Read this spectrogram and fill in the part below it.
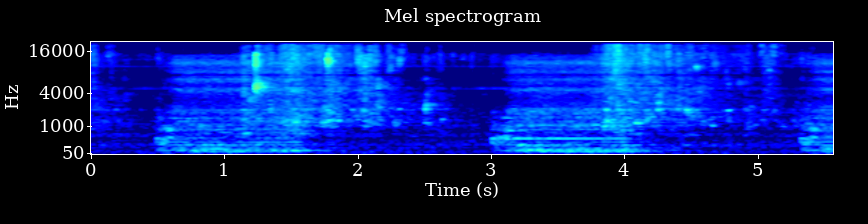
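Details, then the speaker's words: Black & Decker 3.0 portable washing machine, just over 2 years old: the motor hums about 1.5 s with water sloshing, makes a half turn each direction, pauses about a second, then reverses. Normal, healthy wash agitation. "So that's kind of what it does. It's like a half turn each direction. It pauses for like a second and then it'll start back up. So this is the wash"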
